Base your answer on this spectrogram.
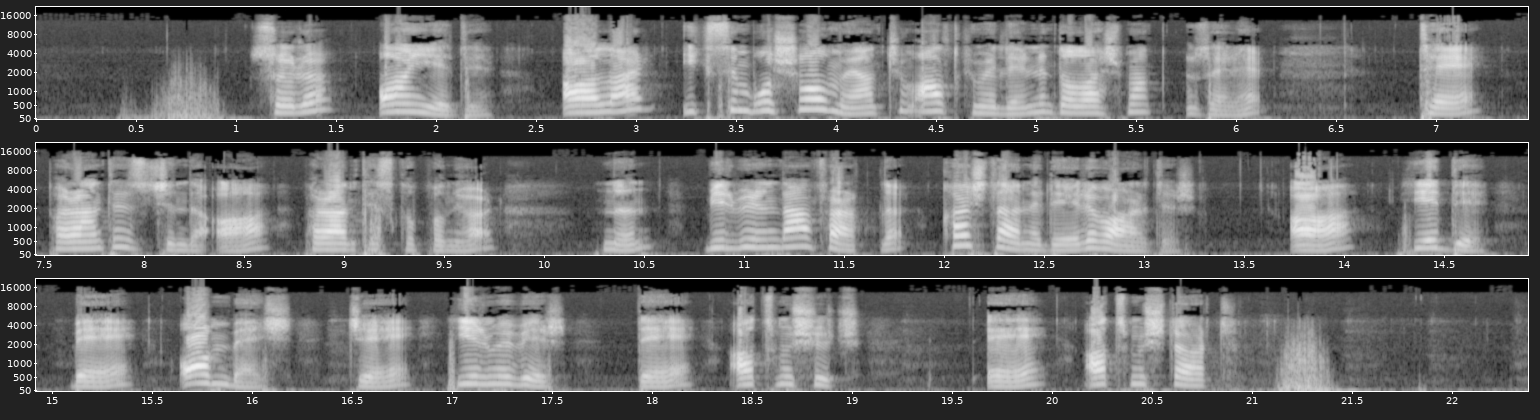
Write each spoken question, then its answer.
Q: A'lar x'in boş olmayan tüm alt kümelerini dolaşmak üzere t parantez içinde a parantez kapanıyor'nın birbirinden farklı kaç tane değeri vardır?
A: Yanıt Ceyhan. 21.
